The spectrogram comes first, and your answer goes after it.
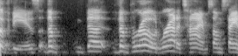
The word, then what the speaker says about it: The Broad: i did this originally i pronounced it the broad and i got yelled i had all people from l.a on on the show that week and they it's the broad they all yelled at me uh so i will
